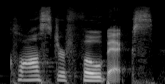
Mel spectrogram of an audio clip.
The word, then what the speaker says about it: claustrophobics: The more common expression is claustrophobics. Listen to the pronunciation, claustrophobic, claustrophobic. And then you add an S to it to mean all claustrophobic people, claustrophobics, claustrophobics.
